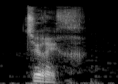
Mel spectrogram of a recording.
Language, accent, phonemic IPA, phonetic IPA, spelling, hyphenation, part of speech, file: German, Switzerland, /ˈtsʏrɪç/, [ˈt͡sy.riχ], Zürich, Zü‧rich, proper noun, De-Zürich.ogg
- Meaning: 1. Zurich (the capital city of Zurich canton, Switzerland) 2. Zurich (a canton of Switzerland)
